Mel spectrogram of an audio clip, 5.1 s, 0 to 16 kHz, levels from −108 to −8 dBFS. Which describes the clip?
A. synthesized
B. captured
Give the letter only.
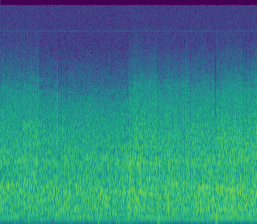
B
